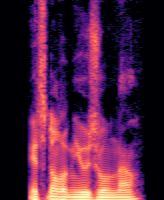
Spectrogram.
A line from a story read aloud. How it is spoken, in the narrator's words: Charles sighed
